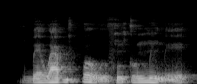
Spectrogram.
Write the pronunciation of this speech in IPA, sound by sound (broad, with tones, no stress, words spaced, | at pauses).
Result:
ɡ͡bɛ˧wa˦bi˦k͡po˦˨ wu˨ fũ˧ ku˦ mĩ˦˨me˨˦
